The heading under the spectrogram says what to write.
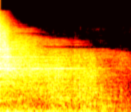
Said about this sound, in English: We'll do another whoosh here.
